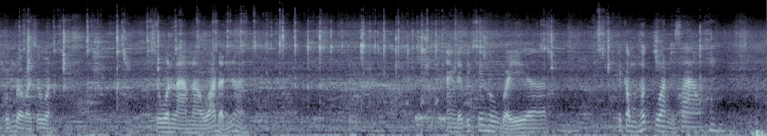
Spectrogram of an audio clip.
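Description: A metal spoon stirs and clinks against a small ceramic cup.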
